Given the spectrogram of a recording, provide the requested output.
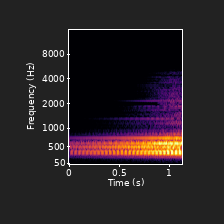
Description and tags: Rhymtic metal clanging reverse reverb
clangers, Field-recording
